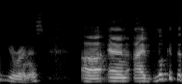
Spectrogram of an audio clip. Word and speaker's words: Uranus: planet Uranus I know most people pronounce it Uranus but it's actually Uranus and I look at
